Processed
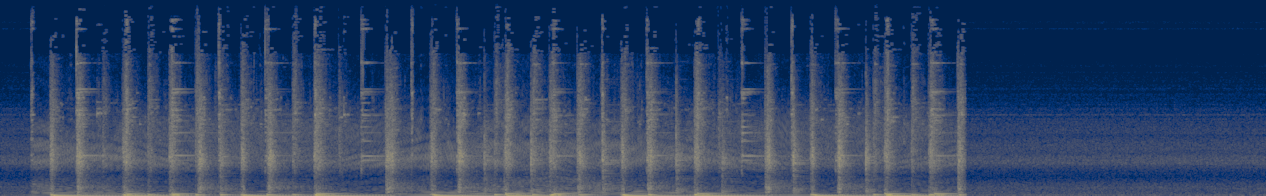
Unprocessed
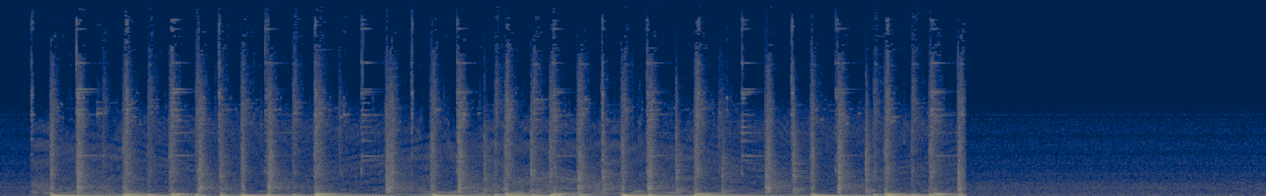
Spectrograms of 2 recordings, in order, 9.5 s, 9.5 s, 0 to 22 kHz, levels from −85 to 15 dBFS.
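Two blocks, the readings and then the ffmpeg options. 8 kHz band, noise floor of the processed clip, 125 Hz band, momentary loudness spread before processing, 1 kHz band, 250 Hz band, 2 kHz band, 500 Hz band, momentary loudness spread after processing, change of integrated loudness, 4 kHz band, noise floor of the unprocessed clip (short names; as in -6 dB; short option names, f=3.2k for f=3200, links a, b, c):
+13.5 dB, -47 dBFS, +4.0 dB, 7 LU, +3.0 dB, +4.0 dB, 0.0 dB, +4.0 dB, 4 LU, +7.5 dB, +15.0 dB, -55 dBFS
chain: -af "highshelf=f=3.1k:t=q:w=3:g=8,volume=4dB"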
